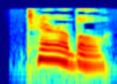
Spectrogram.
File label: "Terrible", English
